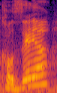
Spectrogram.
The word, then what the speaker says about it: Coetzee: J.M. Kozea, however you want to say his name, after I done pronounced it Coetzee for almost, I don't know how many years, y'all need to get together and talk.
